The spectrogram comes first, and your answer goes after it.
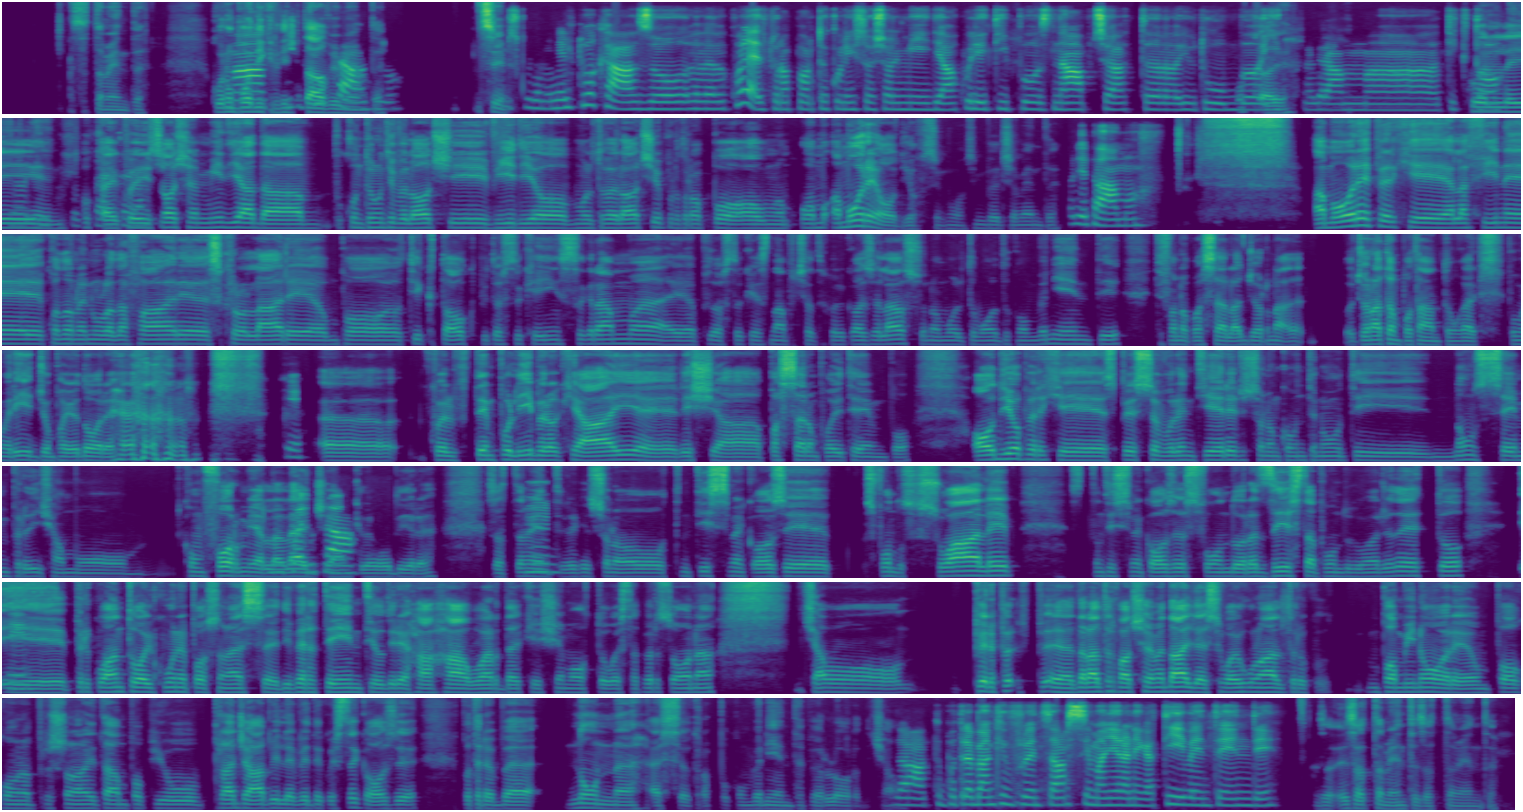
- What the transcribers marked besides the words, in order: in Latin: "Odi et amo"; chuckle; chuckle; "esattamente" said as "satamente"; other background noise
- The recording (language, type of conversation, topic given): Italian, podcast, Cosa ne pensi dell’uso dei social network nella vita quotidiana?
